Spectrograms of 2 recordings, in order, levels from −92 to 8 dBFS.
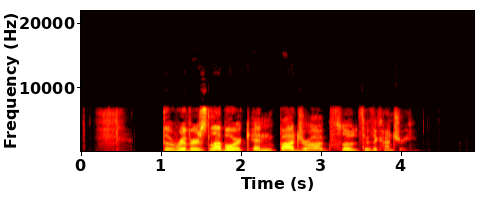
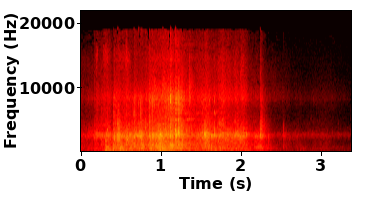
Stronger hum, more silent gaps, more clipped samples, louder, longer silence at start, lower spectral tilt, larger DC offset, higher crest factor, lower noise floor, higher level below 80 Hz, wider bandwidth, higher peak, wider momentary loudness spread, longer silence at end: neither; first, 0.72-1.03 s vs none; neither; first, -24 LUFS vs -32 LUFS; first, 0.3 s vs 0 s; first, -3.5 dB/octave vs 0 dB/octave; neither; about the same, 22 dB vs 24 dB; second, -45 dBFS vs -64 dBFS; about the same, -66 dBFS vs -70 dBFS; second, 7.4 kHz vs 19.5 kHz; first, -4 dBFS vs -12 dBFS; first, 22 LU vs 14 LU; about the same, 0.9 s vs 0.8 s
